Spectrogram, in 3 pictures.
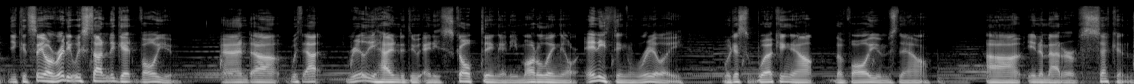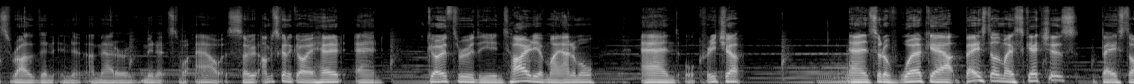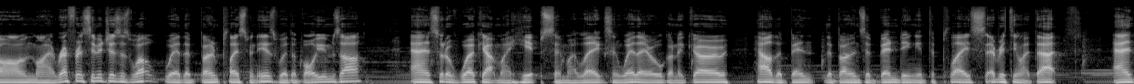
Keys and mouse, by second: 0.5 super+z, 2.7-9.1 middle drag, 9.1-10.5 drag, 10.6-12.0 middle drag, 12.6 middle click, 12.8 middle click, 13.5 super+z, 14.6-16.2 middle drag, 16.2 click, 16.3 middle click, 16.3 right click, 16.6 middle click, 16.6 right click, 21.1 super+s, 21.8 shift+middle click, 22.5 click, 22.7 shift+middle click, 23.3 shift+middle click, 23.6 shift+middle click, 23.9 super+s, 24.5 shift+super+middle click, 25.6 click, 26.7 super+z, 27.0-28.7 drag, 27.0-28.2 middle drag, 27.0-28.2 right drag, 28.7 middle click, 29.0 click, 29.2 middle click, 29.3 click, 29.4 middle click, 29.6 click, 29.6 middle click, 29.8 click, 29.8 middle click, 30.2 click, 30.3 middle click, 30.4 click, 30.5 middle click, 30.6 click, 30.8 middle click, 31.2 click, 31.3 middle click, 32.3 middle click, 32.6 click, 33.5 click.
